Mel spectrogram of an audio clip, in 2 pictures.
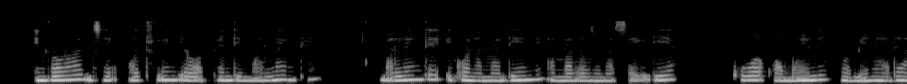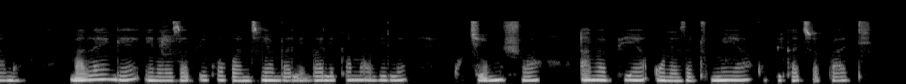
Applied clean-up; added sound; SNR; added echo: none; none; none; none.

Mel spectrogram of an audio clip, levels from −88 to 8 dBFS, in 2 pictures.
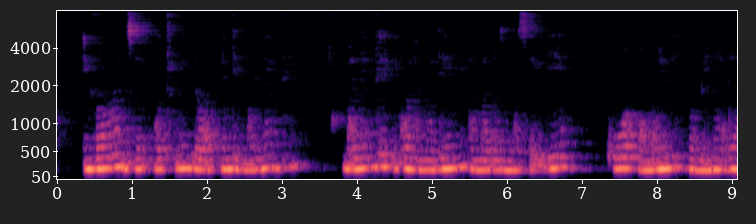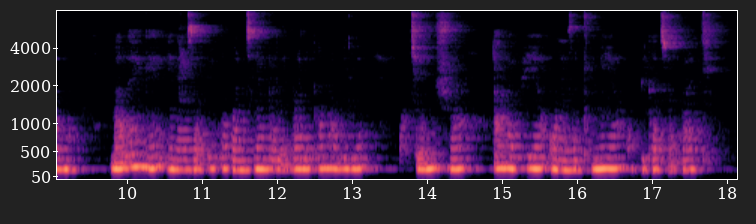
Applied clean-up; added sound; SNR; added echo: none; none; none; reverberation time 0.7 s.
